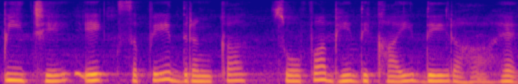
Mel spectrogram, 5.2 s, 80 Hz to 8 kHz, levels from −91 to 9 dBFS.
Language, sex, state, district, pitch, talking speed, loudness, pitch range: Hindi, female, Haryana, Charkhi Dadri, 200 Hz, 125 wpm, -18 LUFS, 190-210 Hz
